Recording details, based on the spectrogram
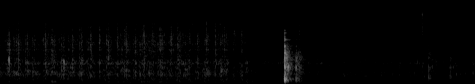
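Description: A stand mixer on low speed whirs steadily while mixing frosting as sifted powdered sugar goes in, then eases off before a single sharp clank.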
